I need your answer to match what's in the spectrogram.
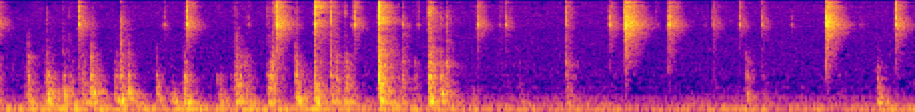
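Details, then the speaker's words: Loose wire connection in a light switch arcing when the lamp is on: irregular sharp crackles, snaps and sizzle over a faint hum; the bad connection could also be at the junction box or lamp, and it can heat up and cause a fire. "Mar sin an seo ma chuireas mi an uèir agam air ais a-steach agus gu bheil droch cheangal agam tha e gu bhith sizzle."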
